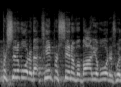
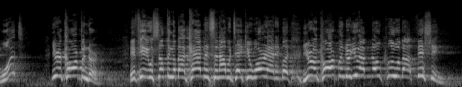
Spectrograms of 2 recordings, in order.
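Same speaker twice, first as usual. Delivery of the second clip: higher-pitched, disbelieving protest; incredulous retort; 7 semitones higher than usual. Acted. Peter voiced as incredulous at Jesus.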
